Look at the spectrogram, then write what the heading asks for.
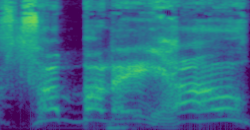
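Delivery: fearful yelling. Asked on Discord for an approximation of their yelling, giving a fearful yell. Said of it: "Can you give us an approximation of your yelling?".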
